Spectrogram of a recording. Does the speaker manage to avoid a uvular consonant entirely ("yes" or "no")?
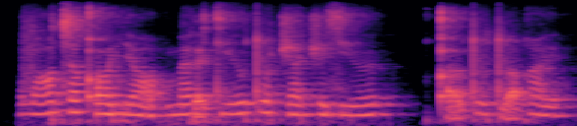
no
